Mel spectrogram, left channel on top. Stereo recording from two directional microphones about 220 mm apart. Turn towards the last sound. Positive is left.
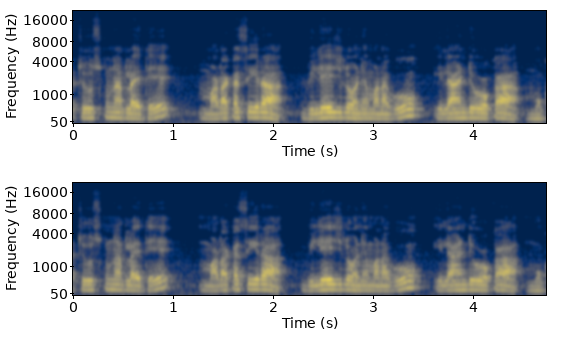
turn(degrees=5)  # may be behind; listen again after turning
